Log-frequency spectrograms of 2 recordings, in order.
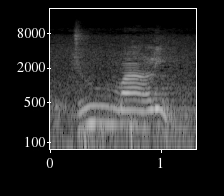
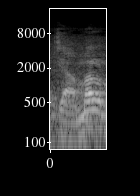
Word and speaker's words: jumal: Wa yakunu dan ada apa wal fi'lu yu'rafu biqad min atfil, awas harokatnya benar, min atfil jumali. Kalau kalian bacanya jamal maknanya unta, itu jumal, jamaknya jumlah.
